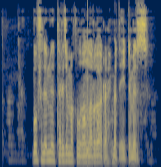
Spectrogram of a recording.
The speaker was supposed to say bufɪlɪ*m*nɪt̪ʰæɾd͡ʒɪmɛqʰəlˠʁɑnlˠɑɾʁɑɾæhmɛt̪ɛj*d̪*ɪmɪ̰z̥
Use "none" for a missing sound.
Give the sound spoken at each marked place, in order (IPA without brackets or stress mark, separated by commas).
m, t̪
